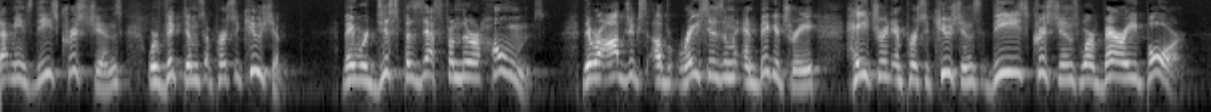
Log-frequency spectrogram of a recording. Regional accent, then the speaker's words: Kansas, United States; I grew up poor in Kansas. We didn't have a lot. But it wasn't that bad.

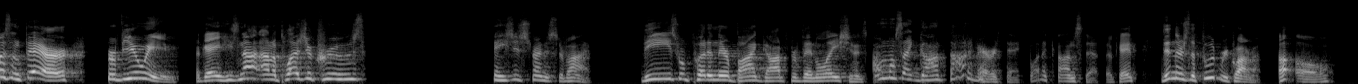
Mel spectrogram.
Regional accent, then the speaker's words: Midwest, United States; I was growing up in the Midwest, right?

